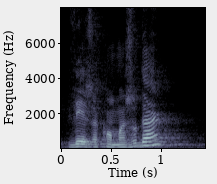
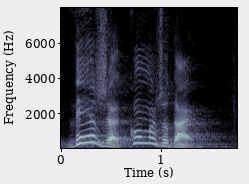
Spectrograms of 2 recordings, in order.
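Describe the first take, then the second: First: It is said in a calm, neutral tone. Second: It is said in an excited, enthusiastic tone.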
